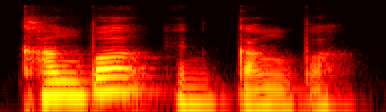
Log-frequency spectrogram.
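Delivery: kangpa with a breathy puff on the k, then kangpa with a plain k; aspirated then unaspirated kangpa. Shown as a demonstration. Teacher contrasting house and leg, kangpa aspirated then plain. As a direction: contrast the two kangpa, first k aspirated, second not. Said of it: "with aspiration is house".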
